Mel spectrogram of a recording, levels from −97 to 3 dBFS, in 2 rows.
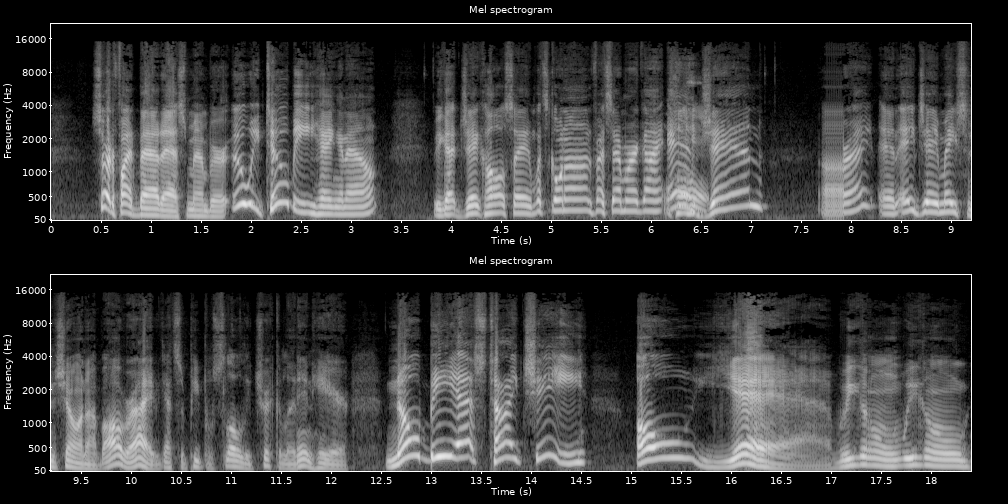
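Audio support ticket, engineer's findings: Buzzing machine-gun stutter, 7.76 to 7.92 s, short slice replayed until audio resumes further on. Bluetooth stutter: receiver repeated its last buffer over about 160 ms of missing data, which fits a run of roughly seven lost packets on the wireless link.

Abrupt slowdown from 15.41 s to end, pitch unchanged, speech dragging. Time-stretched section, playing at about 0.55 times normal speed; likely cause is software stretching to fit a length, repeating short pieces to preserve pitch.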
